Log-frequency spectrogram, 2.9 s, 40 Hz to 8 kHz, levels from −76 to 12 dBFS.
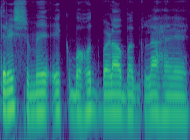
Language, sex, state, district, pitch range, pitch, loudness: Hindi, male, Jharkhand, Palamu, 110-120 Hz, 115 Hz, -18 LUFS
